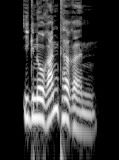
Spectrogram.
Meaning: inflection of ignorant: 1. strong genitive masculine/neuter singular comparative degree 2. weak/mixed genitive/dative all-gender singular comparative degree
- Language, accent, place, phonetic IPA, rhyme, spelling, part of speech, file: German, Germany, Berlin, [ɪɡnɔˈʁantəʁən], -antəʁən, ignoranteren, adjective, De-ignoranteren.ogg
